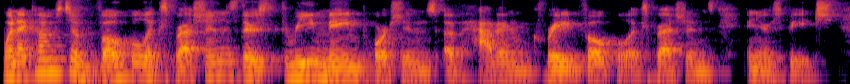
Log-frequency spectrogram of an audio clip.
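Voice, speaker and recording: A man's voice: medium pitch, moderate pace, a little mellow, reverberant. A young man teaching debate speech delivery in an online lesson, explaining in a casual tone with frequent fillers. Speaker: debate coach.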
